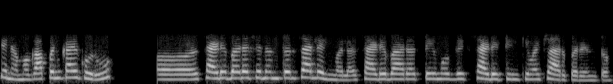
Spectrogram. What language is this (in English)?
Marathi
